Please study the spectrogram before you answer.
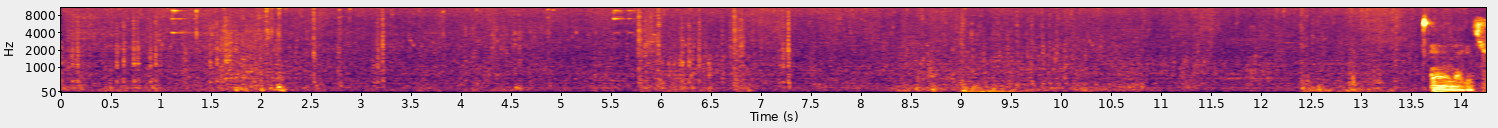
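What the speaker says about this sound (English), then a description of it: "And I get struck by lightning." Heavy rain pours in a stormy sea in the pirate game Sea of Thieves, with rumbling thunder and gusts throughout, ending in a sudden sharp, loud lightning crack.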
